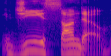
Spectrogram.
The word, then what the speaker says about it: Gisondo: It's G Sondo, I believe is how you say it.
